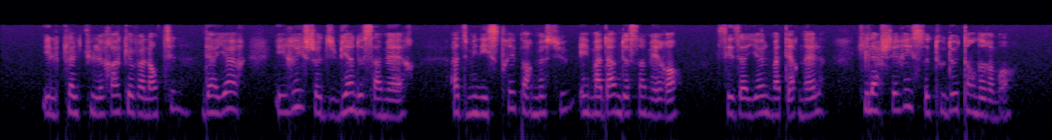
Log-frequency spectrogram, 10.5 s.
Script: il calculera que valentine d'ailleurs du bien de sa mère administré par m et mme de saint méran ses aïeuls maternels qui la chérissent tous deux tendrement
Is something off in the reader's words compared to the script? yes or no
yes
